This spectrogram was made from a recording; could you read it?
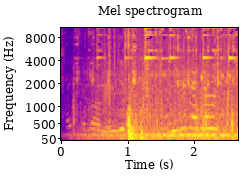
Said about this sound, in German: Noch stehen die Reisfelder unter Wasser. Zwischen ihnen auf einer erhöhten Straße zieht ein Esel einen mit Ästen beladenen Karren ins nächste Dorf.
